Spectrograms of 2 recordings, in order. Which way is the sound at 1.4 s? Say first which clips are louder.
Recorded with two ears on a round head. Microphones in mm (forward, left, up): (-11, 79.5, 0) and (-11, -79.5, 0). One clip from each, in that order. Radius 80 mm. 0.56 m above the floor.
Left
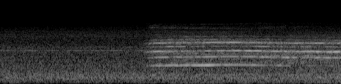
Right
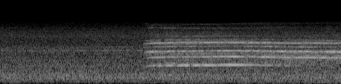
Right 4 dB; 35° right (ahead or behind).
